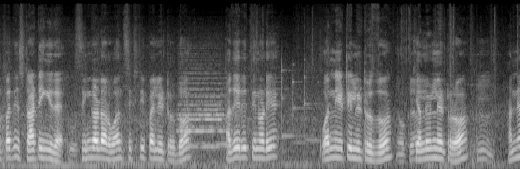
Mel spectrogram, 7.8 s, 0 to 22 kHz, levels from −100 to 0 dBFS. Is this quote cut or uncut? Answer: uncut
